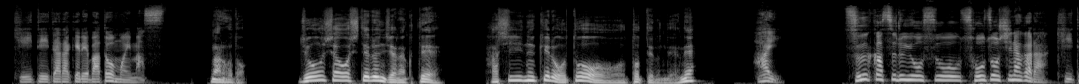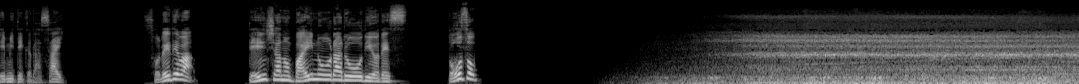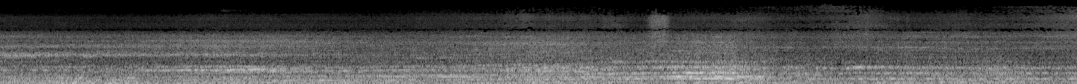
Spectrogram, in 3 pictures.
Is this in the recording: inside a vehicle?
yes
